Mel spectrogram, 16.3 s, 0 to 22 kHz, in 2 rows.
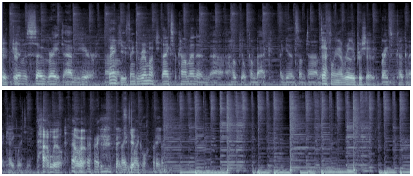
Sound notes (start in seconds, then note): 8.8 laughing; 12.3 upbeat country guitar music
